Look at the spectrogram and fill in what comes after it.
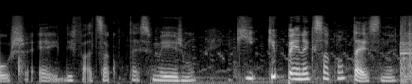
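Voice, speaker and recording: With very wide pitch swings, a woman speaks at a fairly quick pace in a dry, close sound with no echo, over noticeable background noise. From Limoeiro, Pernambuco, Brazil. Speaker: communication student and short film director. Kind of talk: casual chat.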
